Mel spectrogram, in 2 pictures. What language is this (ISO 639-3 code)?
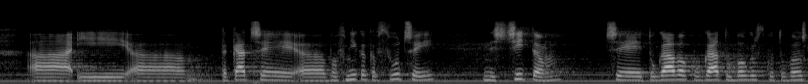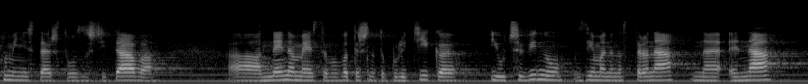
bul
